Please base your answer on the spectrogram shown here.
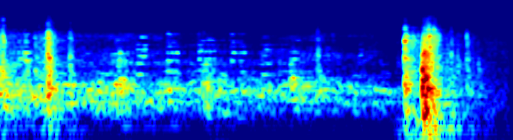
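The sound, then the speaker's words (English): A backstage door at a performance venue opens with a sharp clunk and rattle of the latch near the end, fairly loud, over a steady background murmur. “I'll get in this door.”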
